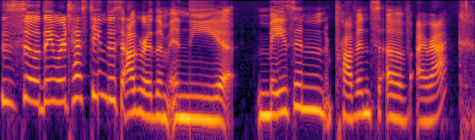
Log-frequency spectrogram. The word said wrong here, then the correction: Maysan: Oh, Paul's listening to this going, that is not how you pronounce that. – No, it's not how you pronounce it. I'm so sorry, Paul. – Probably Maysan. – Maysan? Okay. Yeah. M-A-Y-S-A-N.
